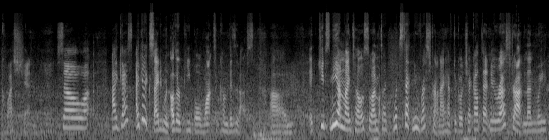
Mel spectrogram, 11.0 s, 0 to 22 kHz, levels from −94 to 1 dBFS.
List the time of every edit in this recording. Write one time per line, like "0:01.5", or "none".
0:02.8
0:06.3
0:07.6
